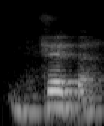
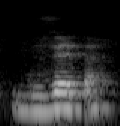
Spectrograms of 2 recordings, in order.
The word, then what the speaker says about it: zeta: We will pronounce this letter zeta, like a DS, zeta.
